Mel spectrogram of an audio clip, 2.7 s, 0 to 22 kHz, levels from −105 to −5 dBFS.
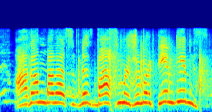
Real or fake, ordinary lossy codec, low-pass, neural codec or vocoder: fake; none; none; codec, 16 kHz, 2 kbps, X-Codec, HuBERT features, trained on general audio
